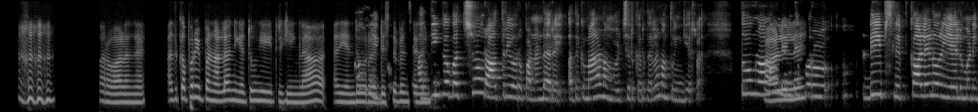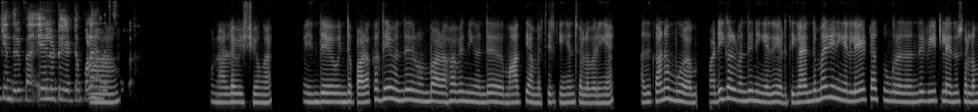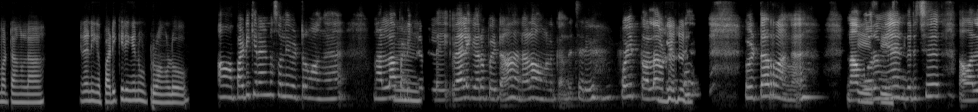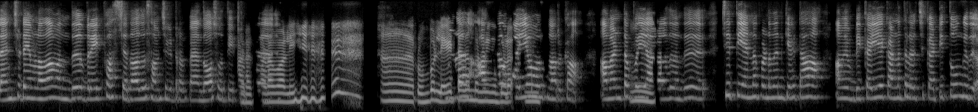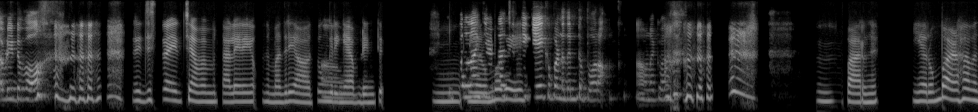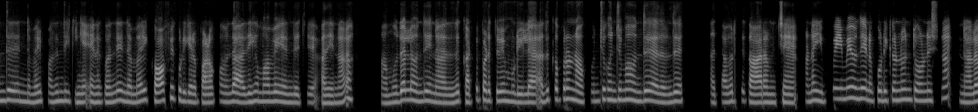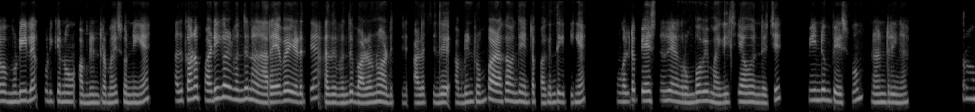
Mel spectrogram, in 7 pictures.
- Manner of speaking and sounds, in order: laugh; in English: "டிஸ்டர்பன்ஸ்"; in English: "டீப் ஸ்லீப்"; laughing while speaking: "சரி போய் தொல! அப்பிடின்ட்டு விட்டர்றாங்க"; laugh; in English: "பிரேக் ஃபாஸ்ட்"; "கடவுளே" said as "கடவாளி"; laugh; other background noise; laughing while speaking: "அப்பிடின்ட்டு போவான்"; laugh; in English: "ரெஜிஸ்டர்"; laughing while speaking: "அவனுக்கு வந்து"; laugh; other noise
- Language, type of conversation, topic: Tamil, podcast, ஒரு பழக்கத்தை மாற்ற நீங்கள் எடுத்த முதல் படி என்ன?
